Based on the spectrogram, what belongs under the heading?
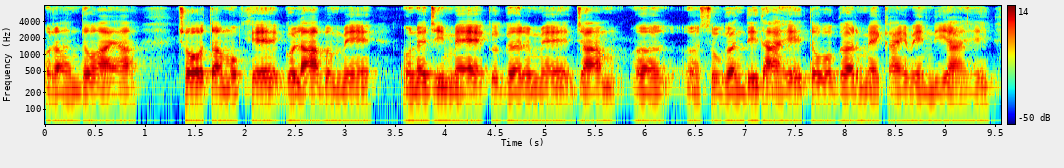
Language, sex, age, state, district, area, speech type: Sindhi, male, 18-30, Maharashtra, Mumbai Suburban, urban, spontaneous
